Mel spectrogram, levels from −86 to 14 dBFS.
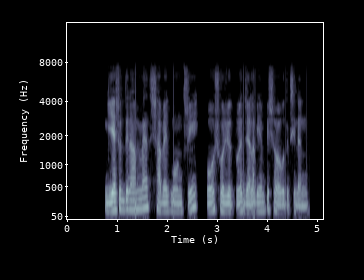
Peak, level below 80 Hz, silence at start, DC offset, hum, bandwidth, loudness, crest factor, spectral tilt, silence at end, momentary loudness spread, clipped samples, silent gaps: -6 dBFS; -60 dBFS; 0.75 s; under 0.1%; none; 7.8 kHz; -25 LUFS; 20 dB; -6.5 dB/octave; 0.3 s; 9 LU; under 0.1%; 2.63-2.78 s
